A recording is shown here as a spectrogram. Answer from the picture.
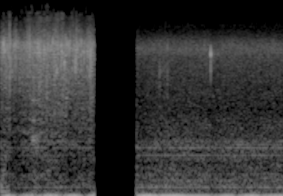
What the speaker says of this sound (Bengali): এখন আমি পেঁয়াজটা ভালো করে ভেজে নিয়ে বাকি মশলা দিয়ে দেব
